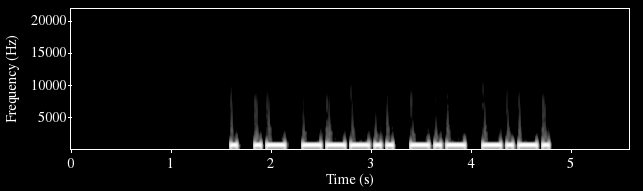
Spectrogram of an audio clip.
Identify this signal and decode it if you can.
Morse code, heard as a keyed tone, about 20 wpm, 700 Hz. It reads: EA8KC
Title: DXCC-100 Call Signs - 5 Characters - Repeated 2x - 20wpm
